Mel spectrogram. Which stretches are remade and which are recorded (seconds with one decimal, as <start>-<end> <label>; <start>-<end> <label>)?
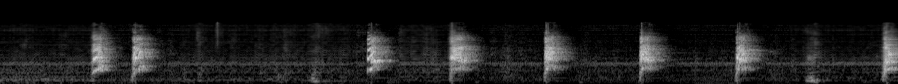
0.0-1.0 remade; 1.0-1.8 recorded; 1.8-3.5 remade; 3.5-4.0 recorded; 4.0-4.6 remade; 4.6-7.9 recorded; 7.9-9.0 remade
